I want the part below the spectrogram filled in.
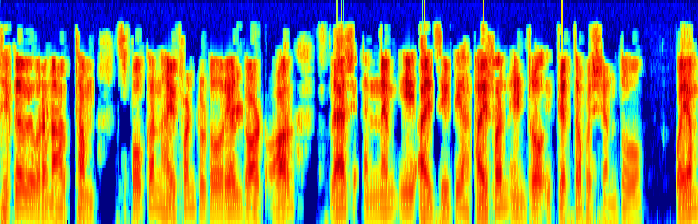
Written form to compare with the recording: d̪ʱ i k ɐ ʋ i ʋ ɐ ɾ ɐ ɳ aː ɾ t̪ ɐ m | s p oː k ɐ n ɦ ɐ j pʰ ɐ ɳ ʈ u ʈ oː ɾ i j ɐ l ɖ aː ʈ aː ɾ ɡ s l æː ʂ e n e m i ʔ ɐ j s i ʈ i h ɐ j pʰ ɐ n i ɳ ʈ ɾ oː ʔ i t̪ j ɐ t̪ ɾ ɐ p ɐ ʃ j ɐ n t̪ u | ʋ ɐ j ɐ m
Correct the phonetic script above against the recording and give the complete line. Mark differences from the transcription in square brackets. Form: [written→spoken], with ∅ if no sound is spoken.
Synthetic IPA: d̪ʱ i k ɐ ʋ i ʋ ɐ ɾ ɐ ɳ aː ɾ [t̪→t̪ʰ] ɐ m | s p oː k ɐ n ɦ ɐ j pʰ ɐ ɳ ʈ u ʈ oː ɾ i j ɐ l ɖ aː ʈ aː ɾ ɡ s l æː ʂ e n e m i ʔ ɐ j s i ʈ i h ɐ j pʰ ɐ n i ɳ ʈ ɾ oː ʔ i t̪ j ɐ t̪ ɾ ɐ p ɐ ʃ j ɐ n t̪ u | ʋ ɐ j ɐ m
